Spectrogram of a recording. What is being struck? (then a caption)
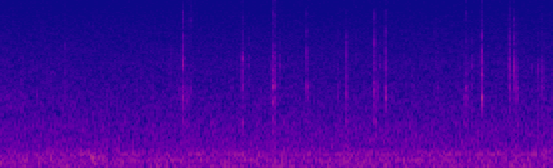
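Plastic computer keyboard. A long nail and fingertip press keys and tap the spacebar and edge of a black plastic full-size computer keyboard resting on a desk. Soft, scattered clicks and ticks with bright edges sit over a steady low hum, all heard at a quiet level.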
